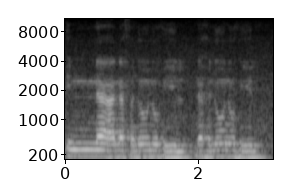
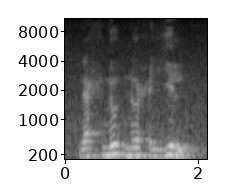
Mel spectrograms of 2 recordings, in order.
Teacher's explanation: There is no madul asli after the noon.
